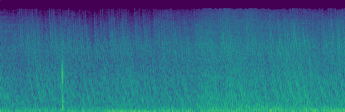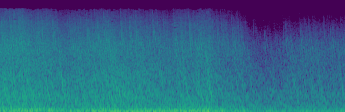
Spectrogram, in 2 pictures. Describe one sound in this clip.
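Rapid gunfire and blasts rattle in a battle.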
